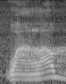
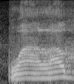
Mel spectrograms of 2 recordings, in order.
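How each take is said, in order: No difference in how they are said.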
